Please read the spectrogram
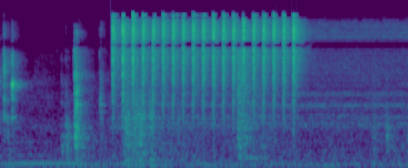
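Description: Gas stove burner igniter clicking rapidly, about ten clicks a second for about two seconds, as the burner is lit.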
